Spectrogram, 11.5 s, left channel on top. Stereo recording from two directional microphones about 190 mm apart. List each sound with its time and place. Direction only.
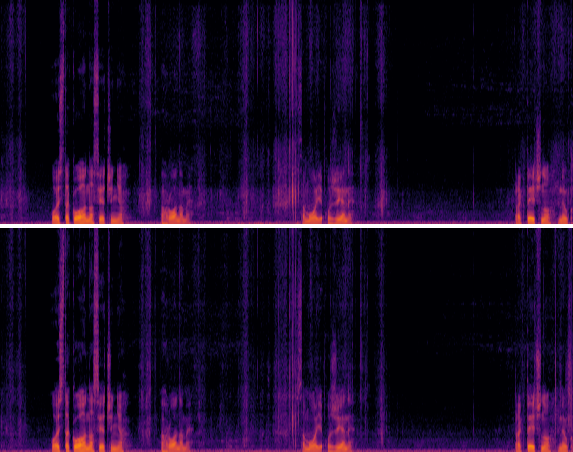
1.0 s speech: 10° right (ahead or behind)
5.5 s speech: centre (ahead or behind)
7.6 s walk: 10° left (ahead or behind)
10.2 s speech: 5° right (ahead or behind)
